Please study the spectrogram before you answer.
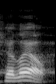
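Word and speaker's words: הילל: That's Hillel. It has nothing to do with Hallelujah, Yahweh, or Halal, or anything else. It's Hillel. It is spelled, as you'll notice, Hey, Yod, Lamed, Lamed.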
